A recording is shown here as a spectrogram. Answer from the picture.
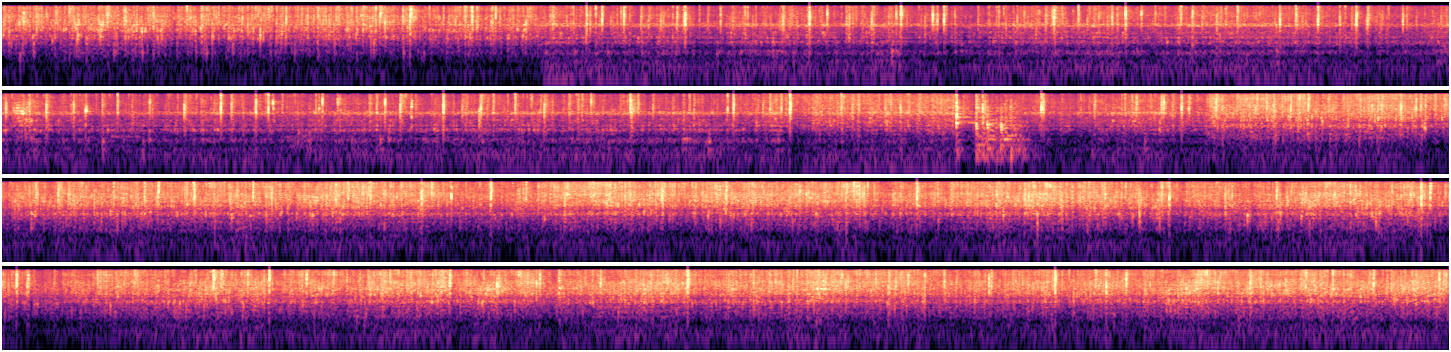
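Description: Whole frogs frying in hot oil in a wok, sizzling and crackling steadily. One brief squeak a little before halfway through is the loudest moment.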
